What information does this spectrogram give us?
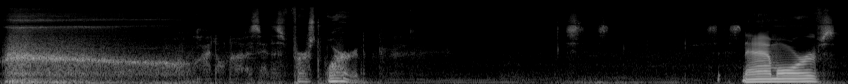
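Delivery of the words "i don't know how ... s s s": unvoiced whisper to himself. Real, not acted. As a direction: breathe it, no voice. Whispering over a cold read.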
